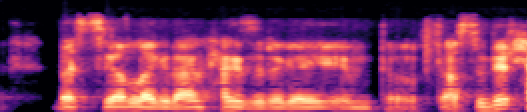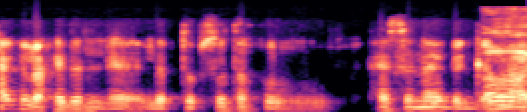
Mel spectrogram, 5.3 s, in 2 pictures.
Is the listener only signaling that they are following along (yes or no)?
no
